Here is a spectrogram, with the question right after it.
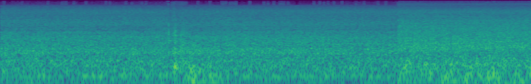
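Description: Big Rock Falls, a waterfall in Guatemala, roars steadily and loudly at close range, a constant broad rushing wash of water with no voices.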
